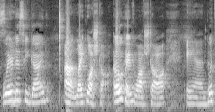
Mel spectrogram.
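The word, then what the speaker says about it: Ouachita: area, and they'll say, now how do you say the lake name? And he's like, Washita, the Washita Mountains, Lake Washita. But it doesn't have a W, so it's it's OU though.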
